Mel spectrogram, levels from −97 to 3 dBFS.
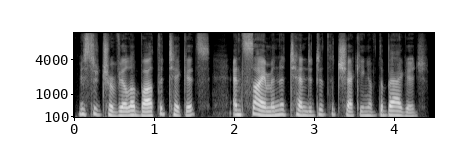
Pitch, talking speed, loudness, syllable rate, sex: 170 Hz, 185 wpm, -20 LUFS, 5.7 syllables/s, female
